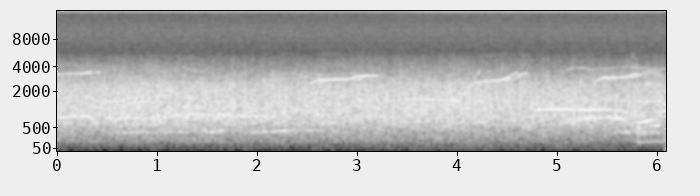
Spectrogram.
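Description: Stadium crowd applauding and cheering steadily, with a few high calls rising above the clapping.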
